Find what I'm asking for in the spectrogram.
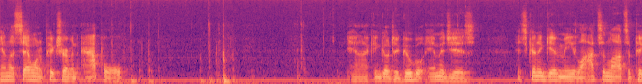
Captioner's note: typing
